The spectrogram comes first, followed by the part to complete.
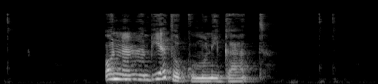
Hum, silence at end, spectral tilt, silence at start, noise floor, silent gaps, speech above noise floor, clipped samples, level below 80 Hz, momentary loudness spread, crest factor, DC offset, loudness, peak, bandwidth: none; 1.15 s; -5.5 dB/octave; 1.05 s; -71 dBFS; none; 50 dB; under 0.1%; -64 dBFS; 16 LU; 18 dB; under 0.1%; -21 LUFS; -6 dBFS; 11.5 kHz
